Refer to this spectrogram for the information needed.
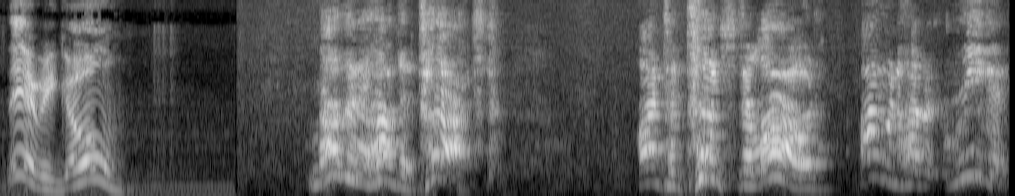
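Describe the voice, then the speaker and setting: A man with an extremely high, bright voice presents an upbeat how-to lesson. His delivery swings widely in pitch and leans goofy, with exaggerated exclamations and asides. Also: very animated, takes it slowly, gravelly, long pauses, far from the mic. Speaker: instructor.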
